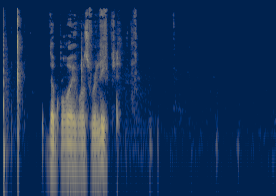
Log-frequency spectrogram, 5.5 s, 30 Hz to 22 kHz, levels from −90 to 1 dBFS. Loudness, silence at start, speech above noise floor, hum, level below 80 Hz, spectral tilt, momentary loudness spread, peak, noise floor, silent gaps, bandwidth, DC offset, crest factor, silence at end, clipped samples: -30 LUFS; 0.05 s; 54 dB; none; -70 dBFS; -3 dB/octave; 21 LU; 0 dBFS; -85 dBFS; none; 16.5 kHz; under 0.1%; 36 dB; 2.8 s; under 0.1%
